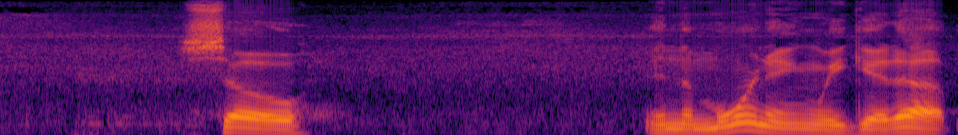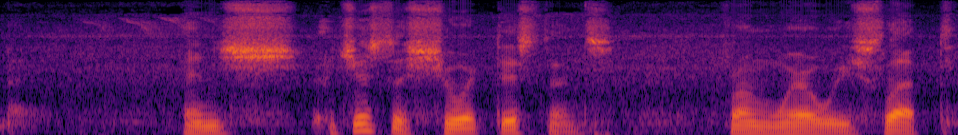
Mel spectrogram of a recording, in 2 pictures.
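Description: An elderly man speaks calmly and close up, in short bursts with pauses.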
